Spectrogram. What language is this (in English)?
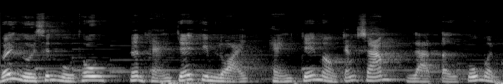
Vietnamese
